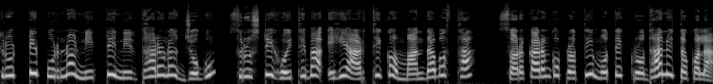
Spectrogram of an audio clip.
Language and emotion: Odia, angry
